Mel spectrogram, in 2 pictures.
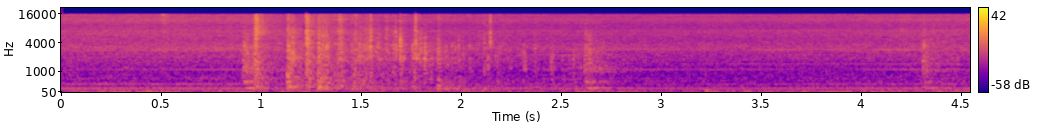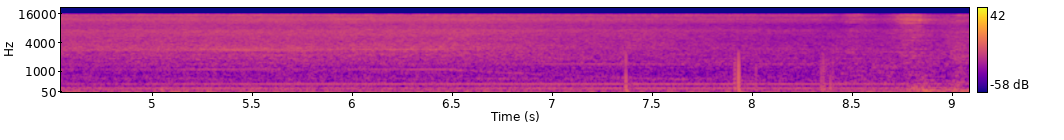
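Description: A machine clunks as it opens and closes.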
